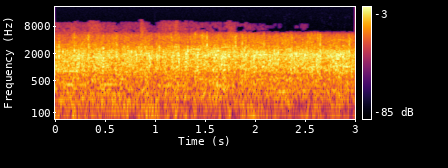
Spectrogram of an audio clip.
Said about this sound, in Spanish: Así me gusta, el aplausito.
